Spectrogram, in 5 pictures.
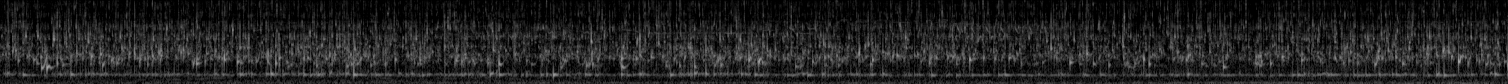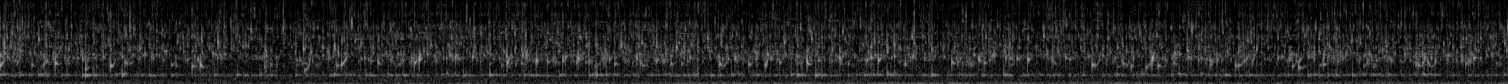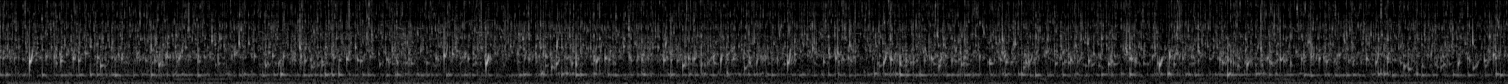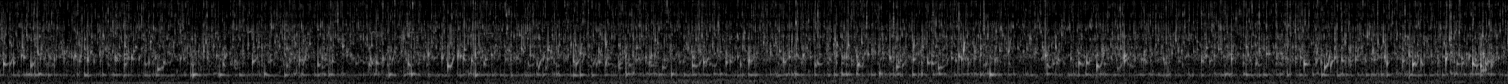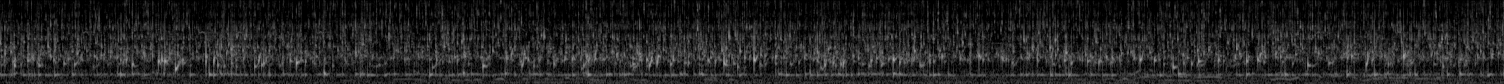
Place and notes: Villers-la-Ville, Belgique - Ry Pirot stream
The small Ry Pirot stream in the woods, and walkers.
Villers-la-Ville, Belgium, 11 April, 16:20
